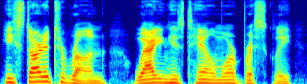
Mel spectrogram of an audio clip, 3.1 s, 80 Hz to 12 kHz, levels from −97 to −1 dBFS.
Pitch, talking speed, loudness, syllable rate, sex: 130 Hz, 175 wpm, -21 LUFS, 4.6 syllables/s, male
